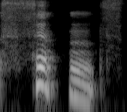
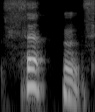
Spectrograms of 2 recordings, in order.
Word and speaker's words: sentence: I say sometimes that I hear a glottalty in sentence uh yes you can you know sentence sentence yeah it does sort of have a glottal t in it I haven't really thought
